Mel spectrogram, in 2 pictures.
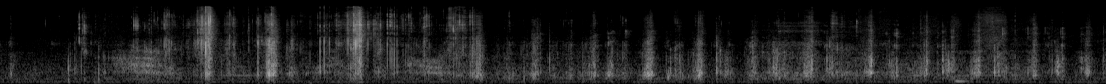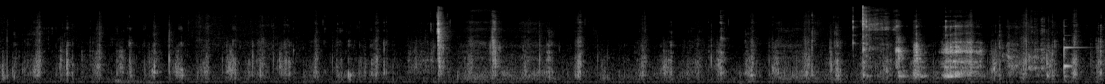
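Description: A person eating close to the microphone: a dense run of crisp crunching bites and chewing, with louder spells of crunching a few seconds in and near the end.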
